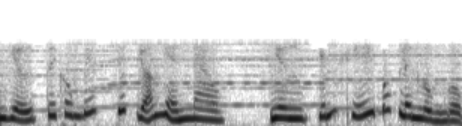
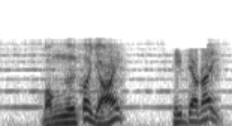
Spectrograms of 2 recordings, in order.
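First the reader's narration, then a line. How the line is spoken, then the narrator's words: Loud shout. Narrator (Vietnamese): quát lớn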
